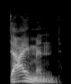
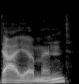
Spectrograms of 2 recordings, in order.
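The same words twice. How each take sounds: First: The word is said with only two syllables. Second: The word is said with three full syllables. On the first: The speaker calls it right. "It's diamond" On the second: The speaker calls it wrong. "It's not diamond"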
